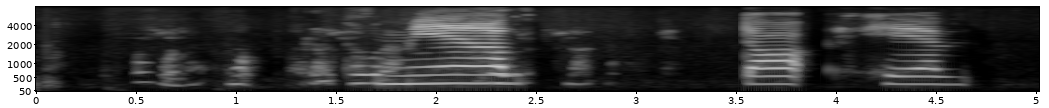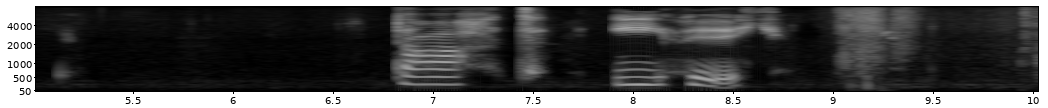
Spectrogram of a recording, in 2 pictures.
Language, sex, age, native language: Icelandic, female, 8, Icelandic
